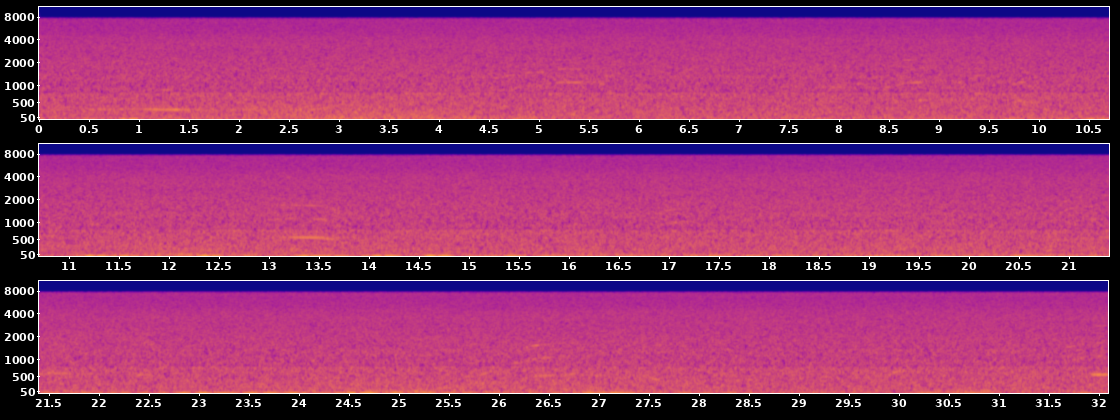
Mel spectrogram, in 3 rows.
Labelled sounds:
5.2	5.5	humpback whale, 1.1 to 1.2 kHz

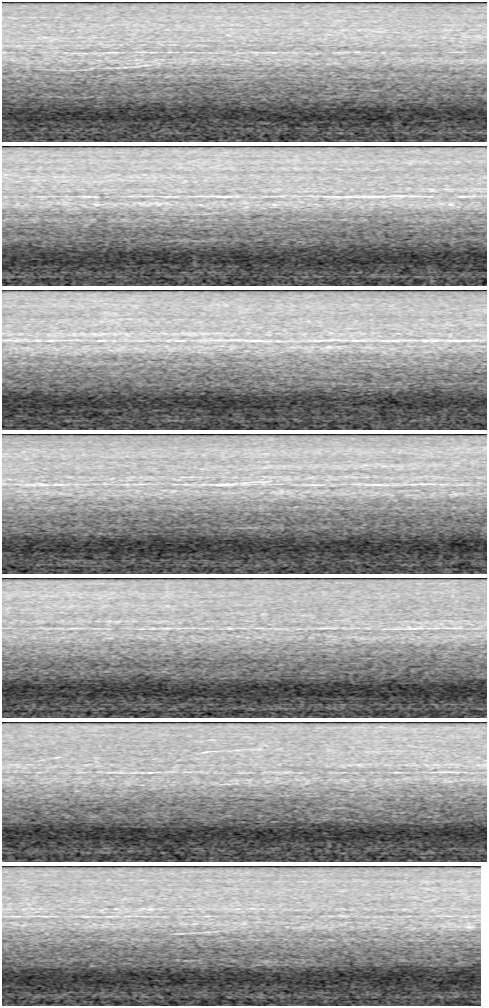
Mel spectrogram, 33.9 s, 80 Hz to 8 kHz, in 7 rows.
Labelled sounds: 16.9	17.3	killer whale, southern resident, 3.0 to 3.2 kHz
30.8	31.1	killer whale, southern resident, 2.0 to 2.1 kHz

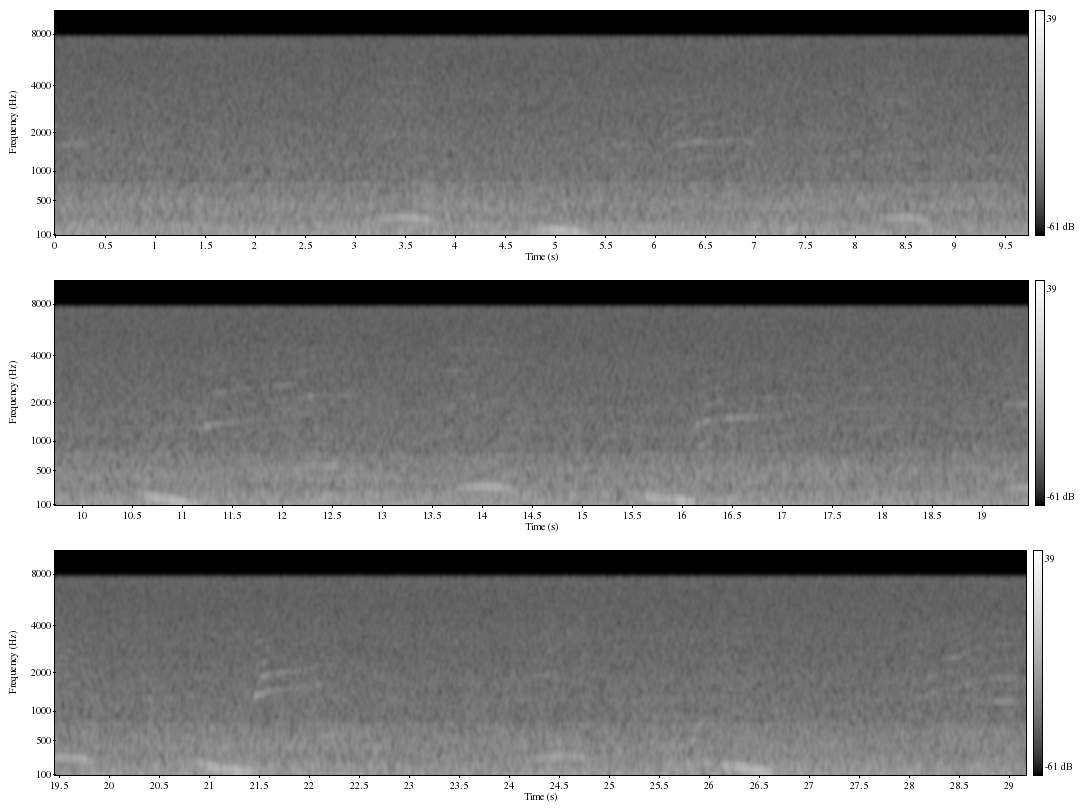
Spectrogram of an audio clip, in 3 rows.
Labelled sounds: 7.2	7.6	humpback whale, 1.6 to 1.8 kHz
11.9	12.4	humpback whale, 1.2 to 2.7 kHz
16.4	16.7	humpback whale, 1.5 to 1.6 kHz
19.2	19.5	humpback whale, 1.9 to 2.0 kHz
21.4	21.9	humpback whale, 1.3 to 2.1 kHz
28.3	28.6	humpback whale, 2.5 to 2.8 kHz

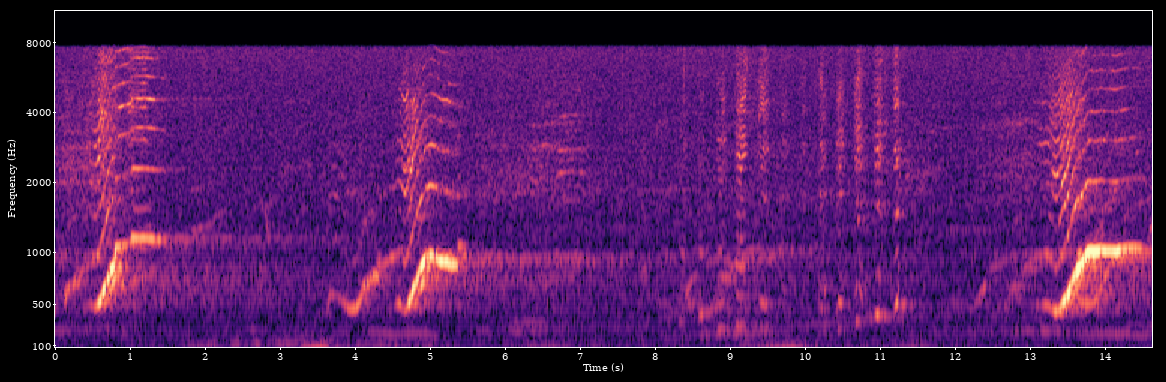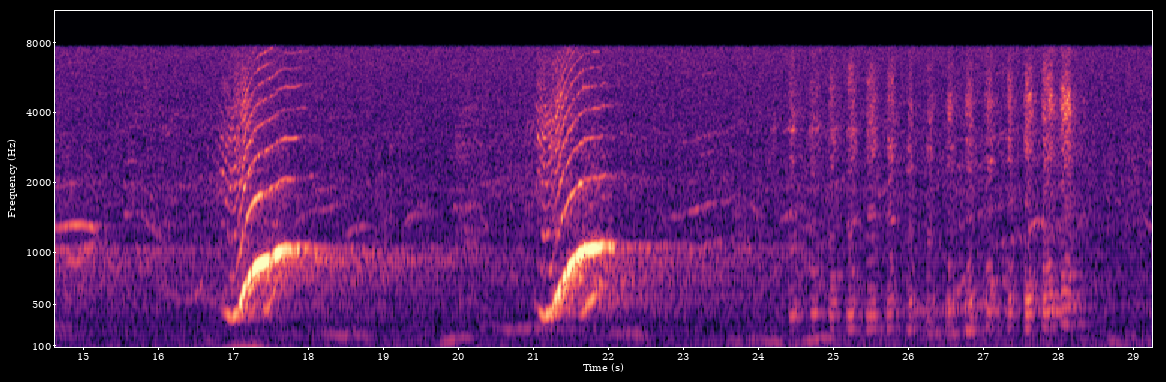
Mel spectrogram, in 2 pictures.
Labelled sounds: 0.0	1.5	humpback whale, 0.80 to 7.6 kHz
1.8	2.3	humpback whale, 1.2 to 1.5 kHz
3.9	5.5	humpback whale, 0.80 to 7.8 kHz
6.4	7.0	humpback whale, 2.1 to 4.0 kHz
8.8	9.2	humpback whale, 0.80 to 0.93 kHz
11.5	15.8	humpback whale, 0.80 to 8.0 kHz
16.8	18.8	humpback whale, 0.80 to 7.9 kHz
19.2	19.6	humpback whale, 1.2 to 1.6 kHz
20.3	20.6	humpback whale, 1.9 to 2.1 kHz
21.3	23.8	humpback whale, 0.80 to 7.4 kHz
24.3	24.6	humpback whale, 1.3 to 1.6 kHz
25.8	26.1	humpback whale, 2.1 to 2.4 kHz
26.9	27.3	humpback whale, 1.4 to 1.7 kHz
27.6	27.9	humpback whale, 1.2 to 1.4 kHz

